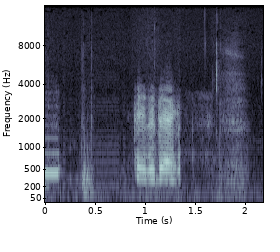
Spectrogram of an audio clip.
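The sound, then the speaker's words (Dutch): A telephone number being dialed: a few short electronic keypad tones mixed with garbled, voice-like sounds. “Nou, dan ga ik die maar even bellen of dat hij deze man kent.”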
